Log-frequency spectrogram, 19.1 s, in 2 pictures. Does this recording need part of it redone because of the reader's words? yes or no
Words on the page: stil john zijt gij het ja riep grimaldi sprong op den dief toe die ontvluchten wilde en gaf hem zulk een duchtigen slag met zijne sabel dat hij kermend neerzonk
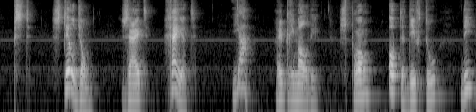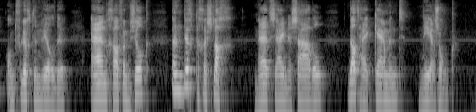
no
